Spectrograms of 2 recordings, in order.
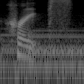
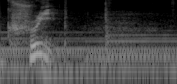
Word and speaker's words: crepe: There's a crepe shop at Central Street that totally stuffs their crepes. That's not how you pronounce that word. It's crepe. They're pronouncing them creep.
